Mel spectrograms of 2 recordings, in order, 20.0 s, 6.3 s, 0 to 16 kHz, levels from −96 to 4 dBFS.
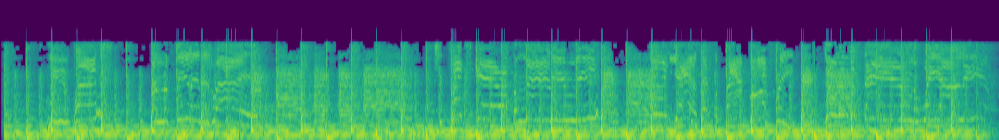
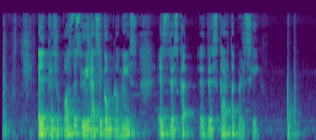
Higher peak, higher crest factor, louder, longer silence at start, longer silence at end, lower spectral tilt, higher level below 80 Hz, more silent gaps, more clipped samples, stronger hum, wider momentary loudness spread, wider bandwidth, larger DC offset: about the same, 0 dBFS vs -2 dBFS; second, 12 dB vs 22 dB; first, -12 LUFS vs -24 LUFS; about the same, 0.05 s vs 0.05 s; second, 0 s vs 0.35 s; first, -8 dB/octave vs -5.5 dB/octave; first, -20 dBFS vs -50 dBFS; neither; first, 0.1% vs under 0.1%; neither; second, 4 LU vs 21 LU; second, 6 kHz vs 11.5 kHz; neither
